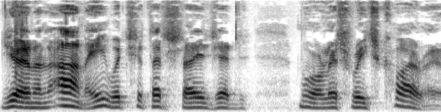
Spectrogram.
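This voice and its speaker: A man talks at a fairly slow pace, his voice somewhat breathy. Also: fairly high pitch for a man, lively intonation. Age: 80s+. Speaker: war veteran. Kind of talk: interview answer. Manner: hesitant, reminiscing.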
